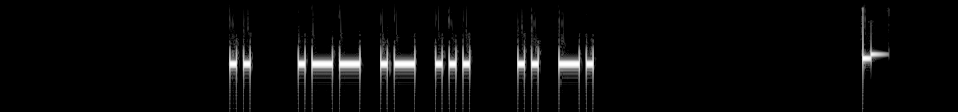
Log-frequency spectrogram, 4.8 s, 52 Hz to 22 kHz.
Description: Morse code, heard as a keyed tone, about 34 wpm, 700 Hz. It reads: I WAS IN
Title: Sets of 3 Words 35wpm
